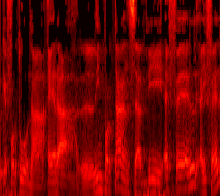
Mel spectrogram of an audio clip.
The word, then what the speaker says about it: Eiffel: La cosa altrettanto curiosa è invece da sottolineare come Eiffel, ecco, mi viene da pronunciarlo la francese perché i francesi la pronunciano senza la I, Eiffel.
